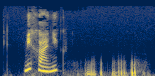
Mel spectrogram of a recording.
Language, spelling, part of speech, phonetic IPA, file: Russian, механик, noun, [mʲɪˈxanʲɪk], Ru-механик.ogg
- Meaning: 1. mechanic 2. genitive plural of меха́ника (mexánika)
